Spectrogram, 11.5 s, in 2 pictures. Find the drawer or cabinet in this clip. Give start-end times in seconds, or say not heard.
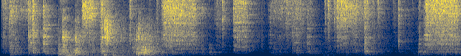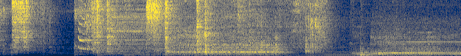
0.7-2.1, 6.7-8.0.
